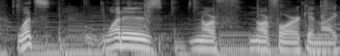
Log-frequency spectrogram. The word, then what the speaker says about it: Norfolk: Even though it's spelled Norfolk, pronounced Norfolk.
